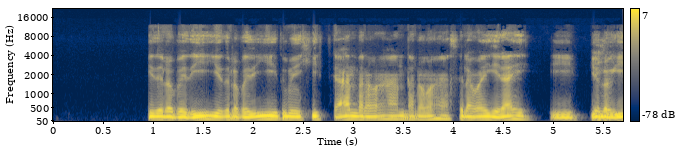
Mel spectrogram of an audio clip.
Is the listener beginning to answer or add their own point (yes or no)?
yes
